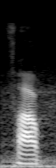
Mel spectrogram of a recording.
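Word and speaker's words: palm: Same একই রকম পি এল এম, এল এর উচ্চারণটা আসলো না, হচ্ছে এটা ফার্ম।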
